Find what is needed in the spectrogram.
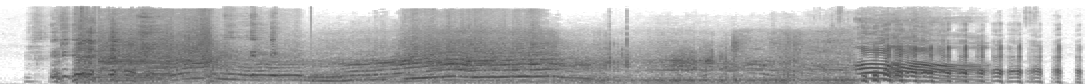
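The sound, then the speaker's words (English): A car engine revs loudly, its pitch climbing and dipping in long sweeps, then a sharp burst of acceleration near the end gives way to choppy, pulsing engine noise. “Does anybody buy a nice car and drive it properly?”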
